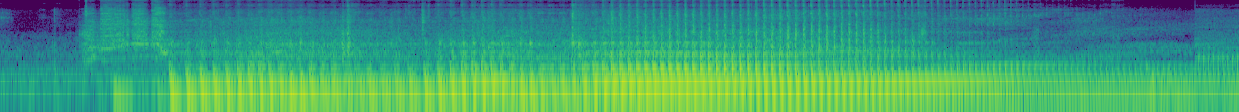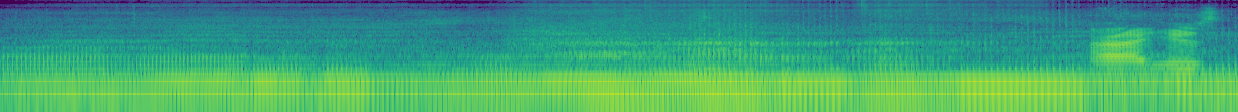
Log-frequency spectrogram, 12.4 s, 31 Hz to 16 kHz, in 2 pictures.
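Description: A 110cc pit bike rides along a street, its small engine buzzing loudly up close, first a sustained high rev, then easing to a rougher, lower idle with a brief rising rev near the end.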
